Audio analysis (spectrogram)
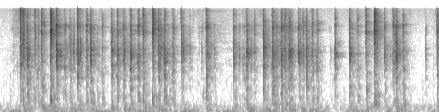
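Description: Fingertips type steadily on a full-size silver-and-black plastic desktop keyboard with hollow key switches. The result is a continuous run of quick, bright, hollow clacks that stop almost instantly, over a faint steady low hum.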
